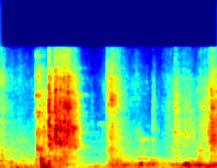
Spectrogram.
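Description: A thin stainless steel sheet curled into a cylinder is slid and turned by hand over a steel rail, the metal scraping and clinking against the steel, with a louder scrape about half a second in.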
